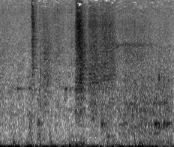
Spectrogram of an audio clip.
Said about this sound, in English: Hopefully the people can't hear that coffee pot too bad bubbling in the background. All right. Just make them want some coffee.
